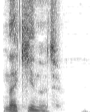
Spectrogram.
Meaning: 1. to throw on, to throw over 2. to add
- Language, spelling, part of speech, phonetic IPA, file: Russian, накинуть, verb, [nɐˈkʲinʊtʲ], Ru-накинуть.ogg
